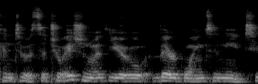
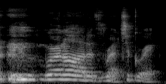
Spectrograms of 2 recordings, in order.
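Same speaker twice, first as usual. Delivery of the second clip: hoarse, straining through the words; scratchy, tired throat after coughing; losing voice; 3 semitones higher, 6 dB louder than usual. Real, not acted. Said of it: "I'm losing my voice".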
